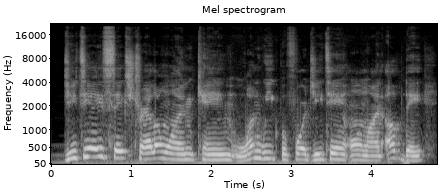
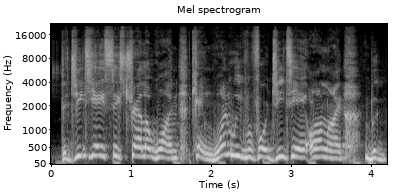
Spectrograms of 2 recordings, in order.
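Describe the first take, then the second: First: It is read in his normal voice. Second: It is read in a conspiratorial tinfoil-hat voice.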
